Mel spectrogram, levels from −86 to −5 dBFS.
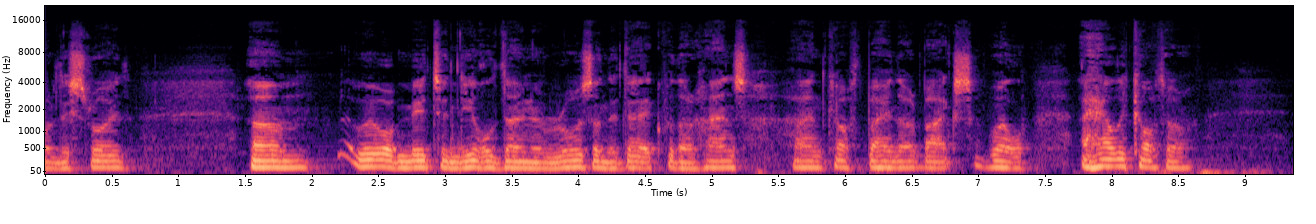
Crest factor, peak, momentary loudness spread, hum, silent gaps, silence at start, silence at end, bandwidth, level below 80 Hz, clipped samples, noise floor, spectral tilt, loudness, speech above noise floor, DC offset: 18 dB; -6 dBFS; 11 LU; none; none; 0 s; 0.25 s; 15 kHz; -48 dBFS; under 0.1%; -47 dBFS; -5.5 dB/octave; -24 LUFS; 24 dB; under 0.1%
